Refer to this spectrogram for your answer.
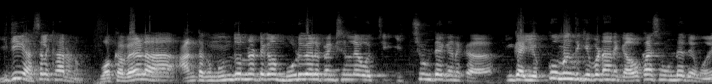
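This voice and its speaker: Over music in the background, a man speaks in a high pitch with ordinary pitch variation. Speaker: political commentator. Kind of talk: political analysis talk to camera.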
